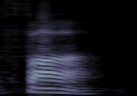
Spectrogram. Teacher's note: you kind of just extend the vowels yeah the vowel's length it's far yeah the r is not pronounced · in like most British accents R isn't pronounced it's only pronounced like between vowels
